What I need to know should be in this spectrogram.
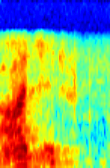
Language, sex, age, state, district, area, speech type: Nepali, male, 18-30, West Bengal, Darjeeling, rural, conversation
